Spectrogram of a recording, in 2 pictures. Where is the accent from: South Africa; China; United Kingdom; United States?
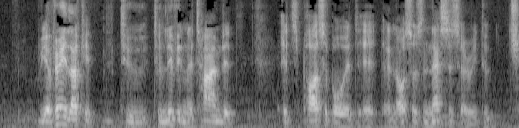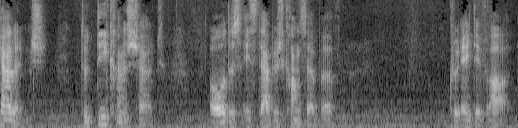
China; moved away as an adult; now in Europe; I'm coming from a background growing up in China and you know, from the 60s to the late 80s, I've been living through all this cultural revolution to opening, reform, opening to the world, and then moved to Europe in the early 90s.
